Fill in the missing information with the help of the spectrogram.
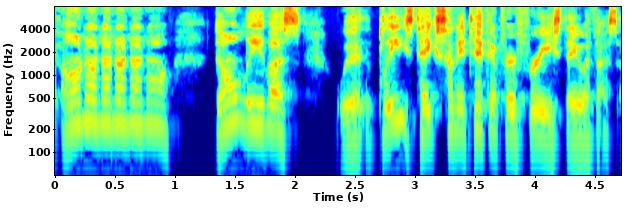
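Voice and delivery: high, pleading customer-service voice; pleading phone rep. Retold or imitated. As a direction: beg him not to cancel in a squeaky high voice. DirecTV rep begs him to stay.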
